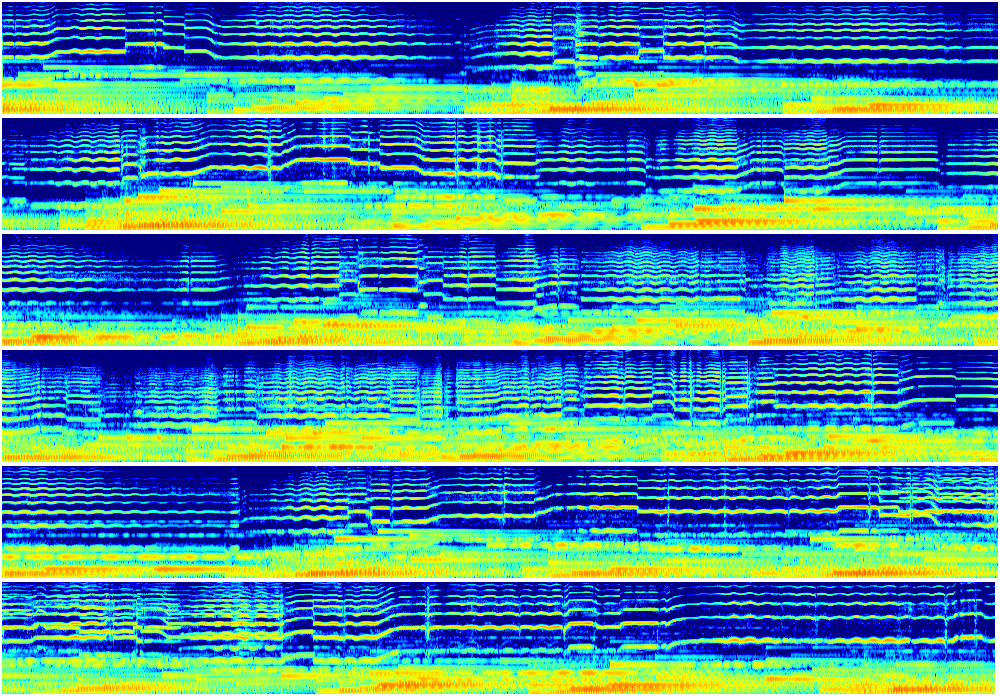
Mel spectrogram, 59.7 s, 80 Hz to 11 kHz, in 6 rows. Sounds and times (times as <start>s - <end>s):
Violin, fiddle: 0.0s - 59.7s.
